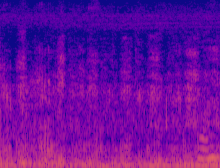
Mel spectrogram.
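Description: French bulldogs panting steadily.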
